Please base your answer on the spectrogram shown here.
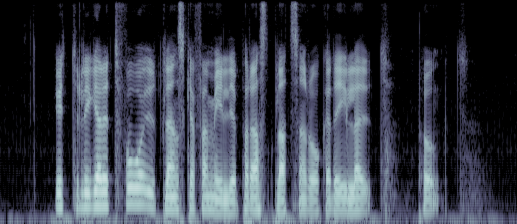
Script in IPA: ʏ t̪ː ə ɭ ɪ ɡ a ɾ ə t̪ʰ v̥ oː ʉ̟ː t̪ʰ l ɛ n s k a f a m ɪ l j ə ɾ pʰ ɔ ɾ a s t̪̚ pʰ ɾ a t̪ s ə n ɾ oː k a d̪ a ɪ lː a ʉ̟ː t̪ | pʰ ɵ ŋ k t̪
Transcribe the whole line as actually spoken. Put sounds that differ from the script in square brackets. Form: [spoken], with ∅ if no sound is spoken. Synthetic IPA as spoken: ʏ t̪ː ə ɭ ɪ ɡ a ɾ ə t̪ʰ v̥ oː ʉ̟ː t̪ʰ l ɛ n s k a f a m ɪ l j ə ɾ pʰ ɔ ɾ a s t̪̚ pʰ [l] a t̪ s ə n ɾ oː k a d̪ [ə] ɪ lː a ʉ̟ː t̪ | pʰ ɵ ŋ k t̪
